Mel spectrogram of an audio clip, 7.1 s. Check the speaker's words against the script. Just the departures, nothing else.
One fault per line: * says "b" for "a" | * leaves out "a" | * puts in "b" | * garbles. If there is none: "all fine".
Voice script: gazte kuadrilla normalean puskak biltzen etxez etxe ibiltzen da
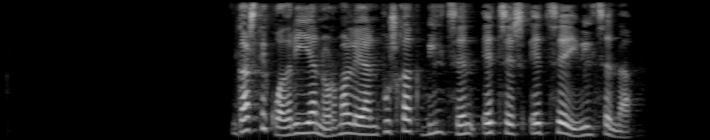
all fine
